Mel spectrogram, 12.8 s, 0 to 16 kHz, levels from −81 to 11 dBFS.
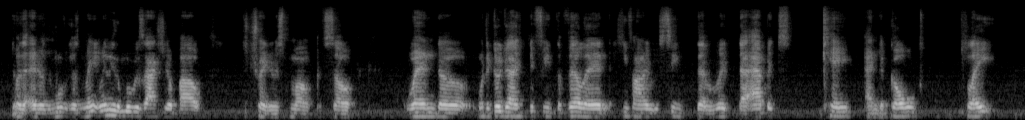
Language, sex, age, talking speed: English, male, 20-39, 175 wpm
